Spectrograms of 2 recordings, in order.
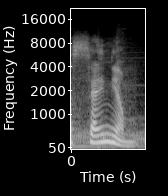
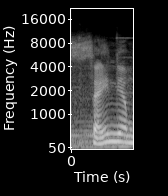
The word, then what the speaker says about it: सैन्यम: करना होता है आवश्यक, अर्थात सैन्यम को सैन्यम इस रूप में हमें नहीं उच्चारित करना है, क्योंकि संस्कृत एक ऐसी भाषा है जहां जैसा लिखा जाता है वैसा ही बोला भी जाता है।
